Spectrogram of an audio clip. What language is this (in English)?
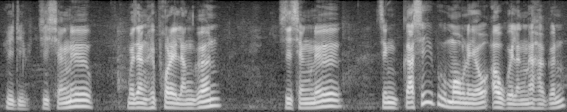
Bodo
